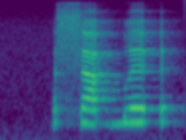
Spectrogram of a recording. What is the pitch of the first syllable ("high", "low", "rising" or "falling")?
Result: high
